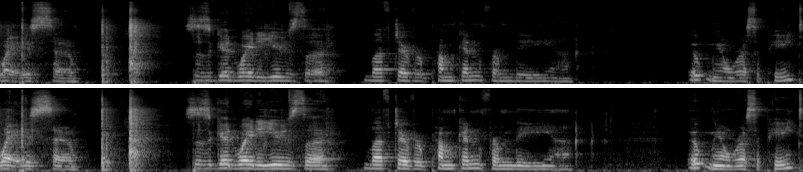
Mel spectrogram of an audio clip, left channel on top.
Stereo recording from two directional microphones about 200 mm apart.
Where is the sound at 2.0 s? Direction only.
45° right (ahead or behind).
